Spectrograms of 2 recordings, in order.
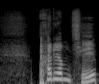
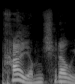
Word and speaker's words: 파렴치: 파렴치, 파 플러스 염치인데 이것도 파렴치라고 읽으니까 파렴치라고 씁니다. 몰염치는 몰 플러스 염치, 몰염치라고 그렇게 사람들이 읽습니다만 파렴치 같은 경우는 파염치라고 읽지 않고 파렴치라고 그렇게 저 앞에 있는 것을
